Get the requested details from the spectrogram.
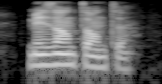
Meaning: disagreement; discord
- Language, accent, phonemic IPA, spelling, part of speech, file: French, France, /me.zɑ̃.tɑ̃t/, mésentente, noun, LL-Q150 (fra)-mésentente.wav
